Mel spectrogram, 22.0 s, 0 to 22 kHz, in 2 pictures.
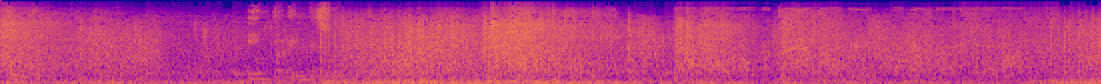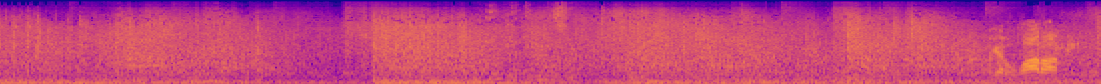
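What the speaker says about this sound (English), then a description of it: "Incoming missile." Missile impacts and explosions in the mech combat game MechWarrior 5, with heavy booming blasts and gunfire rolling through the whole stretch, mostly continuous and loud, with short radio-style voice lines cutting in.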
